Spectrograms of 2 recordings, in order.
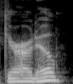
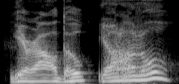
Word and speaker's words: Girardeau: Girardeau sounds French. Yeah, definitely. I think it's Girardeau. Girardeau.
